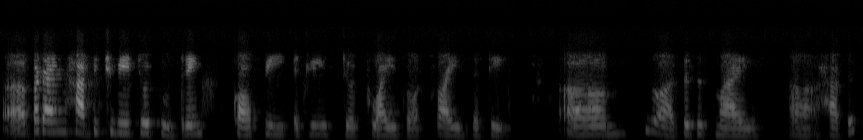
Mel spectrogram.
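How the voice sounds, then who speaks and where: A woman's voice: medium pitch, steady tone, unhurried, lightly acted. A woman role-playing an independent 88-year-old patient in an exam practice, speaking hesitantly with many fillers. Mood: chatty. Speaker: role-play partner. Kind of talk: exam role-play over the phone. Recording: tinny phone line.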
